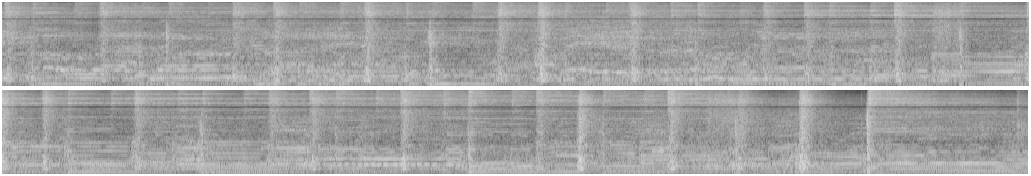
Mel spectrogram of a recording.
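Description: Live band playing a blues-rock song on drum kit, bass and electric guitars, with a sung vocal over a steady drum beat.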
